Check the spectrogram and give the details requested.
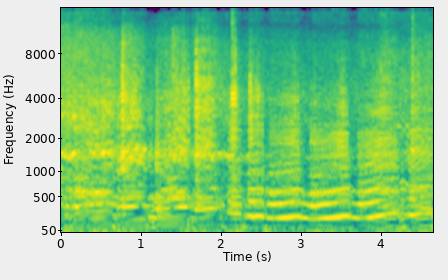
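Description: Ford Mustang convertible's engine held at high revs during a burnout, its pitch wavering up and down as the rear tyres spin.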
